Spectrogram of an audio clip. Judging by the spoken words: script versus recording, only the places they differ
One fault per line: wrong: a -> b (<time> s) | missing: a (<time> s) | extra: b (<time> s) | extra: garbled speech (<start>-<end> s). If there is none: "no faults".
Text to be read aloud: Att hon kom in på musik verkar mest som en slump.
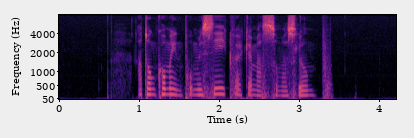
no faults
